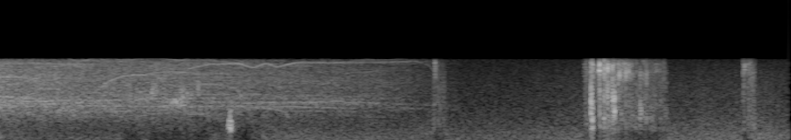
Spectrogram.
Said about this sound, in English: So without further ado, it is with great enthusiasm I bring before you the host of the show. Please join me in a warm round of applause,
